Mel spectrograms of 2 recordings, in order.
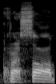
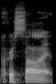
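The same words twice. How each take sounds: First: It is pronounced the British way. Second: It is pronounced the American way. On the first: "instead of croissant" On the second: "Americans for saying croissant"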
